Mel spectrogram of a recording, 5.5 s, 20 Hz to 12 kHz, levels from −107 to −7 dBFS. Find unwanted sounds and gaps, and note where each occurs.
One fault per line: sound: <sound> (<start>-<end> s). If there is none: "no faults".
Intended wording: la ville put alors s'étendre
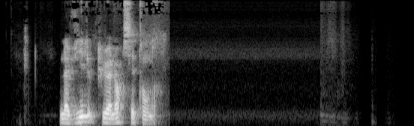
no faults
